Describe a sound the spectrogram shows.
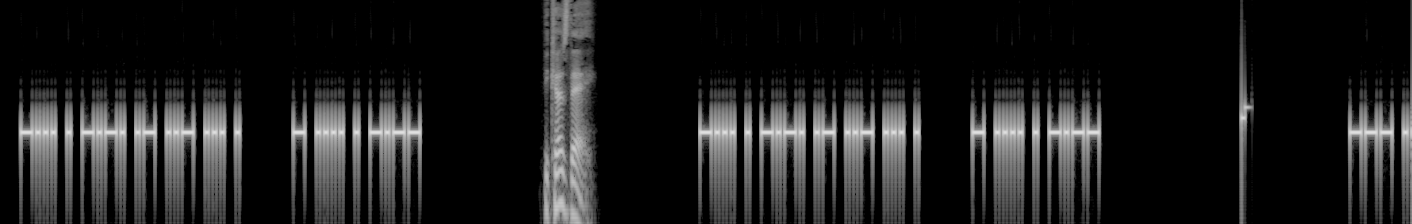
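A telegraph key taps out fast Morse code beeps in short bursts.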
